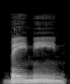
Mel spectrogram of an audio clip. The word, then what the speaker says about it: Benin: Jim Beam, you boys know where Benin, Benin, it's pronounced is?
